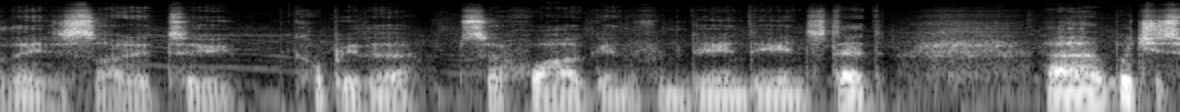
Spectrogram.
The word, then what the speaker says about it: Sahuagin: Some people say Haugen, Sahu, it sounds like John Fashanu who had gladiators. Sahuagin, or Sahaugen, or Swagen, you know, I think it's Sahuagin.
